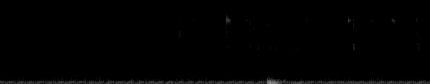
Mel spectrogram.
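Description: Hedgehog chewing a snack: faint, irregular quick clicks, with one low thump a little past halfway through.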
